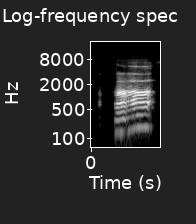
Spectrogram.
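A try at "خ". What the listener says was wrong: খা নয়, খ। কি বলবেন?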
